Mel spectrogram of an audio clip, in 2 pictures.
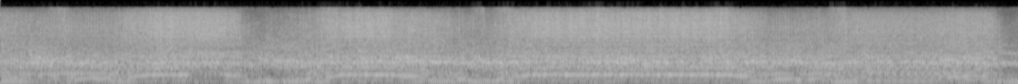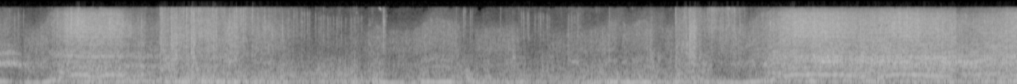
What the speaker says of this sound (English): let you guys enjoy the little bit of the car sound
